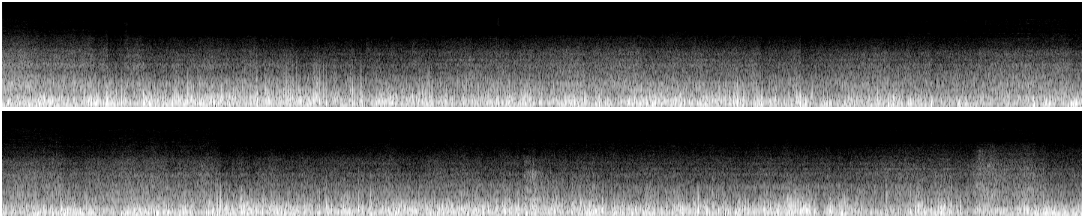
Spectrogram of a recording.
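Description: Wind blusters steadily outdoors.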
